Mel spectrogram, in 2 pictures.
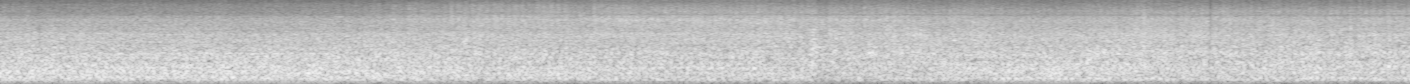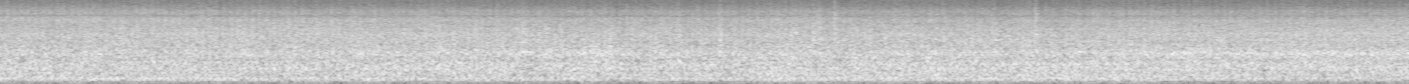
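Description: A heavy diesel machine engine roars steadily close by.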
